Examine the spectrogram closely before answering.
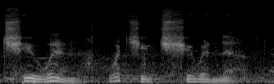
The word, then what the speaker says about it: Chuen: and then the next one we got is cheerwing what are you cheer why are you cheering there looks like little and a little no would you would you it's pronounced chein what you chew in now chewing now so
